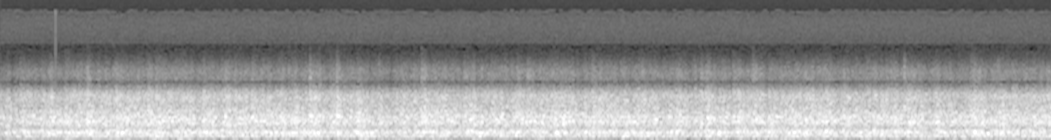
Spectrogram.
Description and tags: INT Rainy ambience (rain heard from inside a room)
Sound of the rain as heard through walls in an interior environment. Heavily processed with Audacity, but should sound nicely realistic and should loop well.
